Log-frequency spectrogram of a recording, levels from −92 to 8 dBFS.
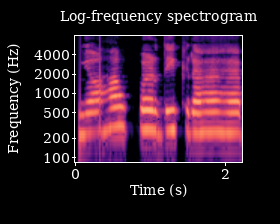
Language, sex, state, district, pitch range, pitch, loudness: Hindi, female, Bihar, Sitamarhi, 250-275 Hz, 260 Hz, -16 LUFS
